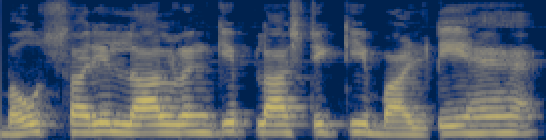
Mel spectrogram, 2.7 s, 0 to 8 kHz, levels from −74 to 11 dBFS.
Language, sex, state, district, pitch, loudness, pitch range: Hindi, male, Uttar Pradesh, Shamli, 180 Hz, -13 LUFS, 170-185 Hz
